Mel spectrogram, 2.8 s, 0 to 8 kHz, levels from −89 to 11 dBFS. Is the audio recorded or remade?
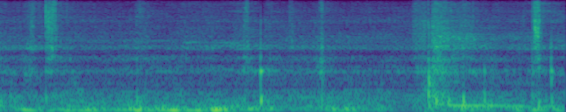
remade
